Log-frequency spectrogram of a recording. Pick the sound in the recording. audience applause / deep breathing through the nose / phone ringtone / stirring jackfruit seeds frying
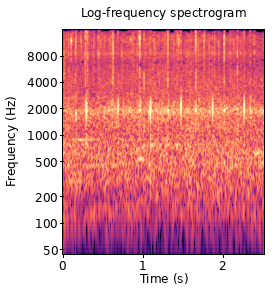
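audience applause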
